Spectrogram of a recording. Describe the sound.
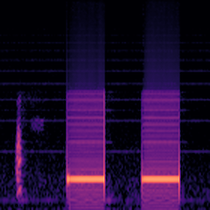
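Telephone busy tone on a failed call: after a short click, two steady mid-pitched beeps of equal length sound, separated by an even gap of silence.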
